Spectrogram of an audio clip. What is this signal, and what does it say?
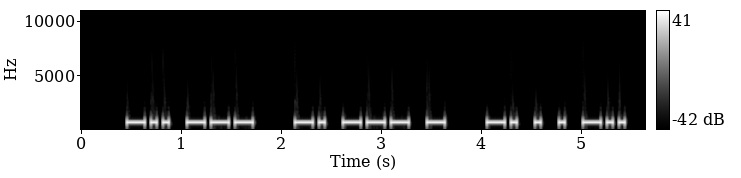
Morse code, heard as a keyed tone, about 23 wpm, 700 Hz. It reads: DO NOT NEED
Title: Speed-Racing - Sets of 4 Words 20wpm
